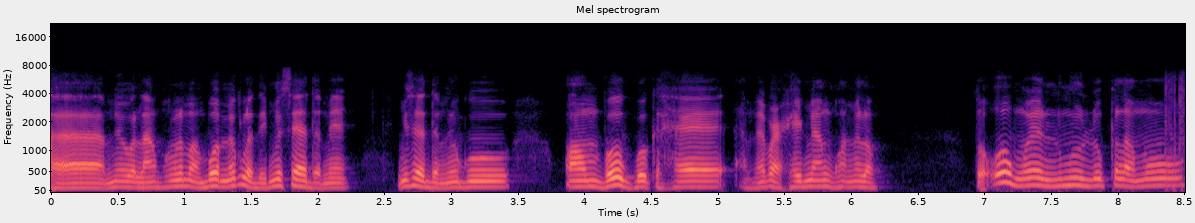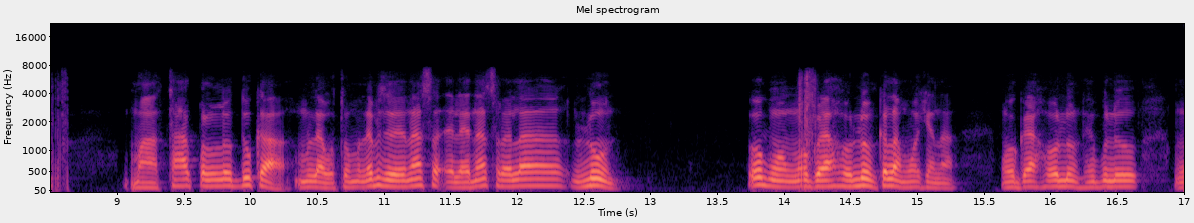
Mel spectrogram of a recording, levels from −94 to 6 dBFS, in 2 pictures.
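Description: Loose connector crackle at 8.36 to 8.63 s and again at 14.12 to 14.24 s: a worn contact keeps making and breaking, chopping the speech into an irregular scratchy burst, heard over wideband-codec audio that stops near 7.4 kHz.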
